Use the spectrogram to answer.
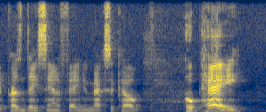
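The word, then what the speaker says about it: Popé: Santa Fe New Mexico popei and it's spelled a couple ways sometimes it's spelled like Pope with a little tilde over the E sometimes it's spelled p-o apostrophe p-a-y you can see it you'll see it spelled two different ways in different sources he has a statue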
